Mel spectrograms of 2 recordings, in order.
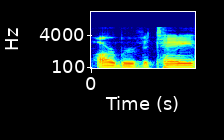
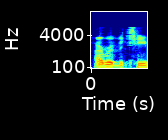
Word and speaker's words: arbor vitae: Arbor vitae means tree of life. Actually, it's supposed to be pronounced arbor vitae. I said arbor vitae before, but regardless, that's the cerebellum.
